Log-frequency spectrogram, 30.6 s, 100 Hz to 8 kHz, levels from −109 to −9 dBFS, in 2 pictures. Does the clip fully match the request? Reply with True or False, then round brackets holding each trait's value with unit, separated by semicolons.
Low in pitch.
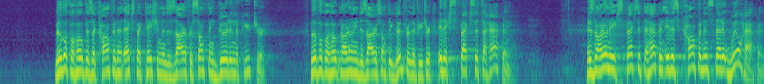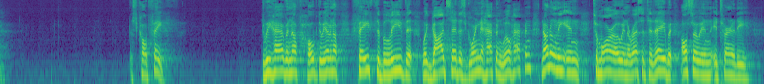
False (175 Hz)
